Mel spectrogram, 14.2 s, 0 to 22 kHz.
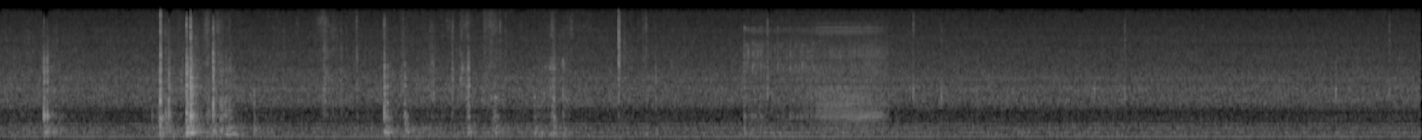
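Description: Plastic clicks and knocks from handling a remote-controlled fart machine and pressing its remote. About seven and a half seconds in, the machine's speaker gives a faint, wavering sound lasting about a second and a half that stops abruptly, weak because its 9-volt battery is dead.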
